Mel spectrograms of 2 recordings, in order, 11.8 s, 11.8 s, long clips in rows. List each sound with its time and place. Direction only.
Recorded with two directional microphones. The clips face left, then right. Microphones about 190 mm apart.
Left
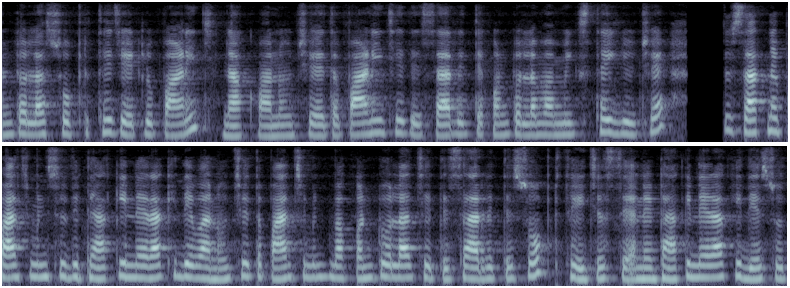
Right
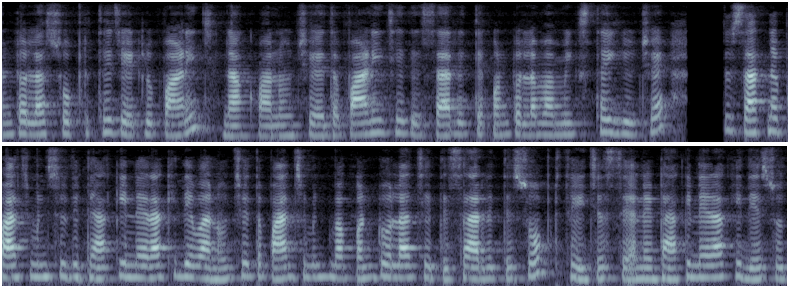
0.1 s speech: 20° left (ahead or behind)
